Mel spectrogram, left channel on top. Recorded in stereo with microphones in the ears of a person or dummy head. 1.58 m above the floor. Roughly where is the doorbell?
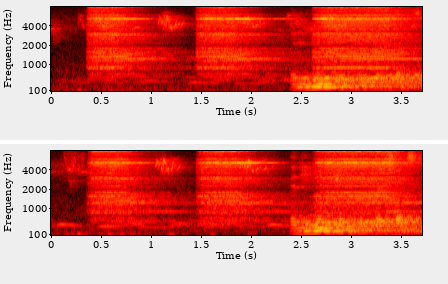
Left.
